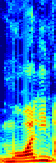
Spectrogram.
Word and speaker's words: Malin: Nein, aber das Geile ist, Marlin ist ein schwedischer Name. Also Marlin im Schwedischen hat eigentlich so ein Kreis auf dem A und wird Morlin ausgesprochen.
